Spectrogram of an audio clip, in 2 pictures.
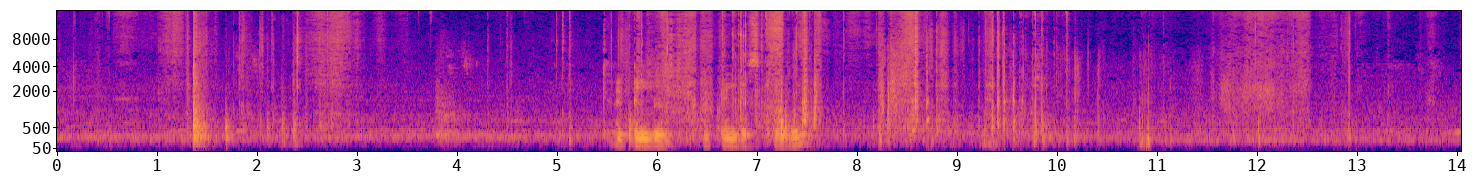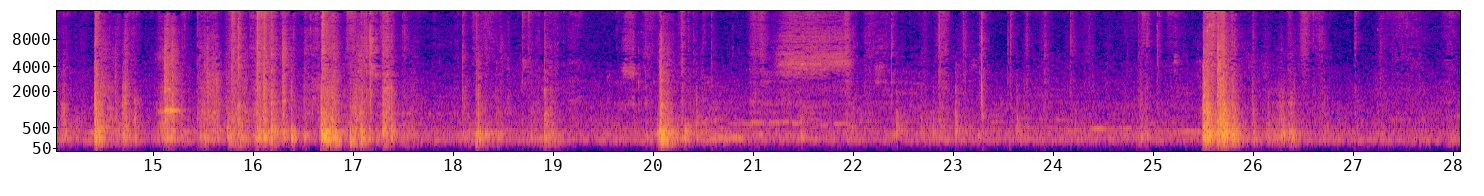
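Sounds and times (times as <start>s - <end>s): clicks and knocks of handling: 22.3s - 27.2s.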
